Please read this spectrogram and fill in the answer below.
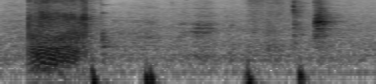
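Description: A raspy fart noise about a quarter second in, followed by several short low thumps.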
